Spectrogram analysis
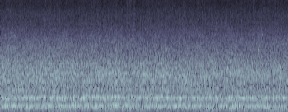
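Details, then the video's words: A swarm of honeybees busy at the entrance of their hive during spring bloom makes a constant, thick buzz, even and unchanging in loudness. "Beehive ASMR"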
